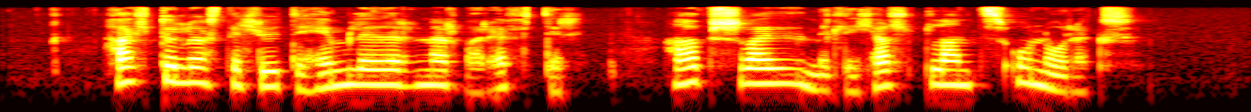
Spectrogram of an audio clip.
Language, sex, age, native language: Icelandic, male, 11, Icelandic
